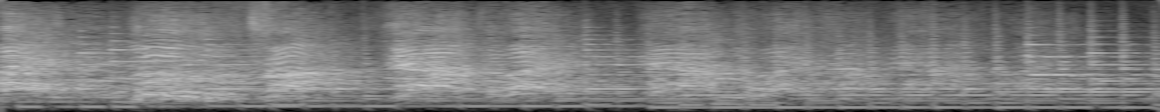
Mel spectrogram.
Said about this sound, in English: You hear that fucking crowd? You hear that fucking crowd? Get out the way. Get out the way.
